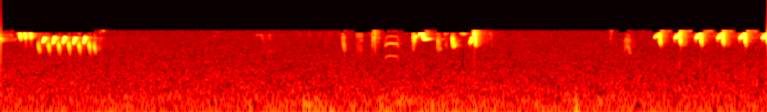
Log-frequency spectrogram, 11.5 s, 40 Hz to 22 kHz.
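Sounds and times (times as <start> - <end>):
common nightingale song: 0.0 - 2.2, 2.8 - 11.5.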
